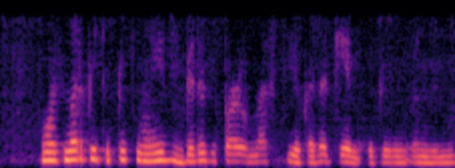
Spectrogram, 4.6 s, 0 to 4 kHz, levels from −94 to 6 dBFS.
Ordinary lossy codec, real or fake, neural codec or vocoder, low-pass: none; fake; codec, 16 kHz, 1.1 kbps, Voila-Tokenizer; 3.6 kHz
